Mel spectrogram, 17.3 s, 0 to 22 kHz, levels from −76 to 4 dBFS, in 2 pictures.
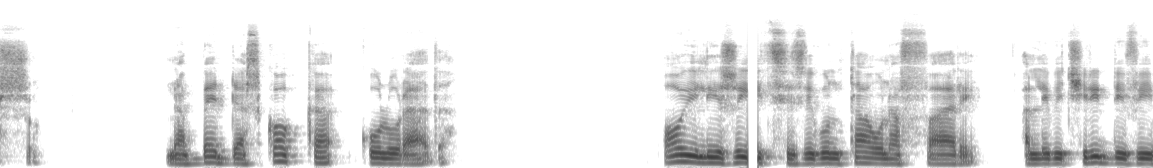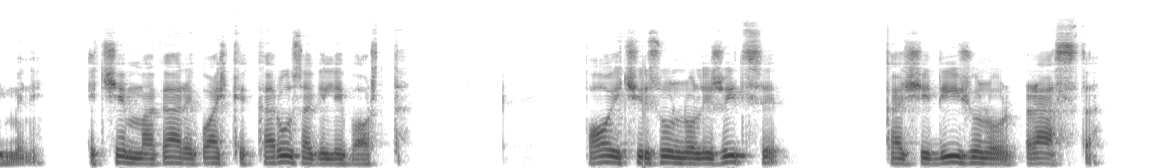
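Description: At 3.90 s, 5.60 s and 13.47 s the speech drops into a block of digital silence lasting 65 ms, 80 ms and 15 ms. These hard zeroed gaps cut out and back in with no fade, unlike a smoothed dropout.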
